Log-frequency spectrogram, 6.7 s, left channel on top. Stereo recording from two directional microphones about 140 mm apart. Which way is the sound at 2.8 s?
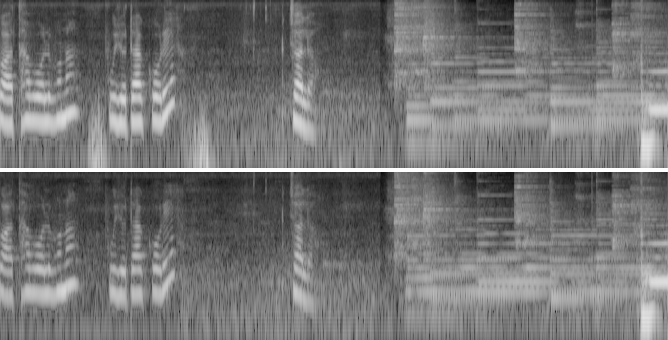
25° left (ahead or behind).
